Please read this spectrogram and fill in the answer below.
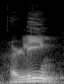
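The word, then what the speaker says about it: ह्लीं: ह के पैर में र है, फिर उसमें साथ ही में ल लगा हुआ है और ऊपर से बड़ी की मात्रा बिंदी, ओम ह्लीम। इसका उच्चारण इस प्रकार से है।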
